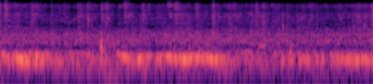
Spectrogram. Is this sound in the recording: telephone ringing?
no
